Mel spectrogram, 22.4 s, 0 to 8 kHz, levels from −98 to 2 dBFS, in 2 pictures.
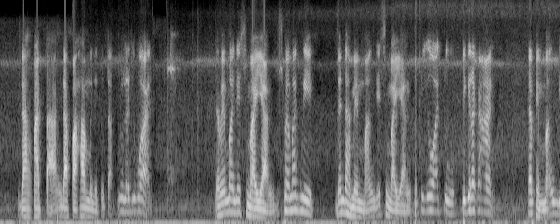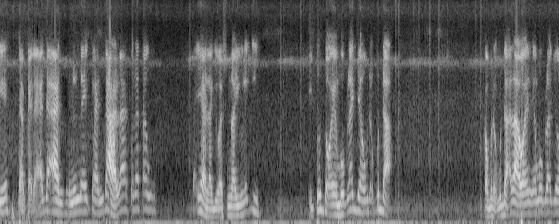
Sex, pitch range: male, 115-175 Hz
